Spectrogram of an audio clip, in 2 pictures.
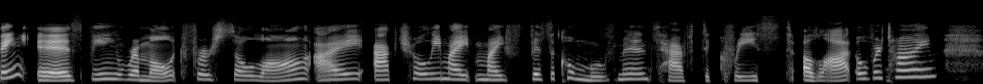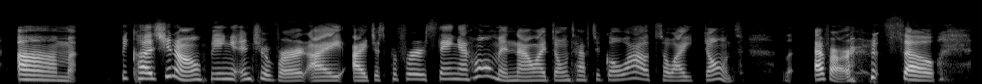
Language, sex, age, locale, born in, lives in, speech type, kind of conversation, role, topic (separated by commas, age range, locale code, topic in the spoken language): English, female, 45-49, en-US, United States, United States, conversation, unstructured, none, Which work setup—remote, hybrid, or on-site—fits you best, and how does it shape your day and relationships?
